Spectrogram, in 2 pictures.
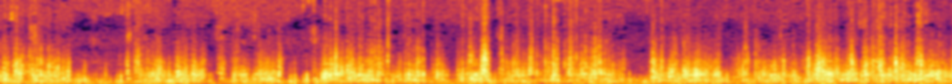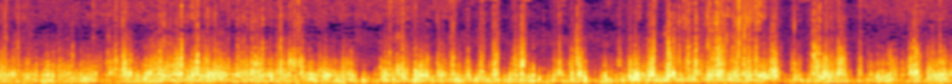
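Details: Steady rushing wind buffets the microphone throughout, a dense roar with no animal calls standing out.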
